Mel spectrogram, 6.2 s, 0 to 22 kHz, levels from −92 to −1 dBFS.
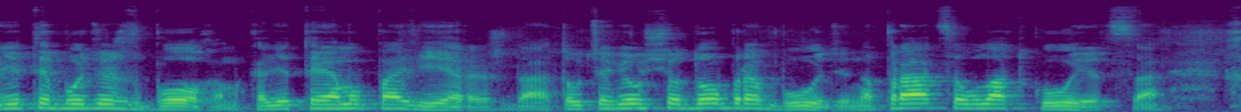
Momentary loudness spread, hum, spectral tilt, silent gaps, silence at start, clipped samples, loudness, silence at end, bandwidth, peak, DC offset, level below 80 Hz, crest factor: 9 LU; none; -7.5 dB/octave; none; 0 s; under 0.1%; -26 LUFS; 0 s; 10.5 kHz; -8 dBFS; under 0.1%; -66 dBFS; 18 dB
